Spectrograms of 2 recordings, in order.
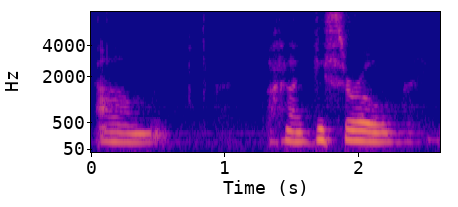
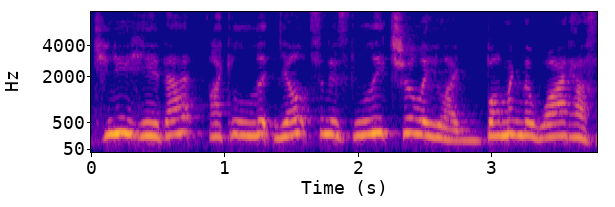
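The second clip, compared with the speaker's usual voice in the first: higher, louder breaking-news urgency to mum; re-enacted excited call; 7 semitones higher, 5 dB louder than usual. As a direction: report the battle down the phone, worked up. Acting out excited call from war.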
